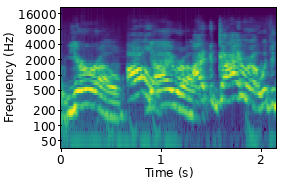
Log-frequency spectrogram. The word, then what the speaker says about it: gyro: Gyro. Euro. Oh! Gyro. Gyro with a G. No, right? Yeah, but you're not supposed to pronounce G.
